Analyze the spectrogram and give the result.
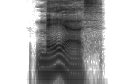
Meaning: genitive singular of Mäher
- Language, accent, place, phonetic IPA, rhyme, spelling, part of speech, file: German, Germany, Berlin, [ˈmɛːɐs], -ɛːɐs, Mähers, noun, De-Mähers.ogg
